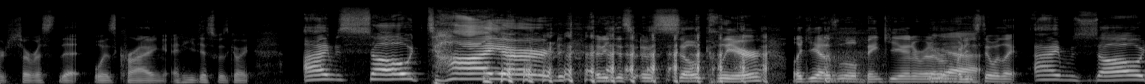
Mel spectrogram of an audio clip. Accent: Chicago, Illinois, United States; When I grew up in Chicago, the church that I went

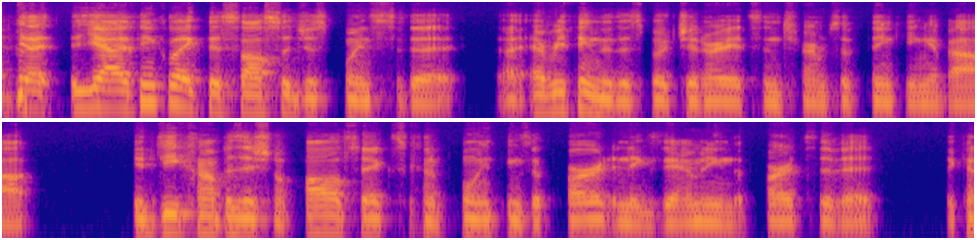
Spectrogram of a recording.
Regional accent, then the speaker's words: Houston, Texas, United States; I grew up in Houston, as you know, and I didn't even apply to Rice.

